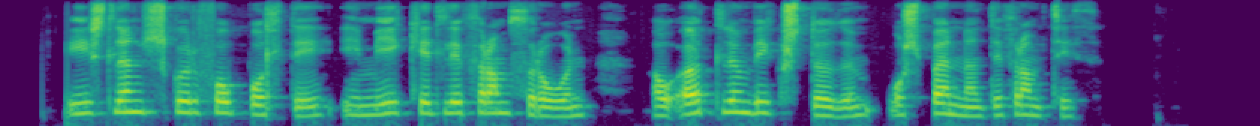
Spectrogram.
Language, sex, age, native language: Icelandic, female, 40-49, Icelandic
